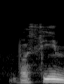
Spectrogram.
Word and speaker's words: Basim: Basim. Basim. Basim is the correct pronunciation, I believe, of how the original people would say it.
